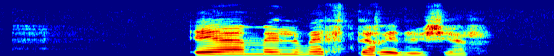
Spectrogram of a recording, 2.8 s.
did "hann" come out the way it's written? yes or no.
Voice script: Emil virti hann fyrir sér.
no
